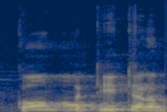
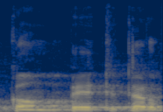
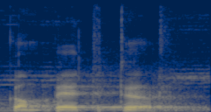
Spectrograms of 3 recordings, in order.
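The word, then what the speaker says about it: competitor: तो न तो इसे कॉम्पिटिटर बोलना है, न इसे कॉम्पिटिटर बोलना है। जब भी बोलना है तो कंपेटिटर बोलना है। कंपेटिटर।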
